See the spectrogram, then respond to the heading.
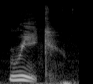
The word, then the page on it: wreak: /ˈɹiːk/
